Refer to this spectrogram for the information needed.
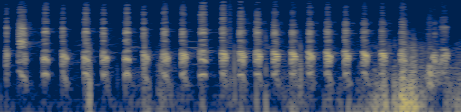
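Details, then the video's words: Calls of a male hunting partridge: a steady train of sharp, clipped chuk notes repeated roughly three times a second, evenly spaced at first and slightly blurring toward the end, where a low rumbling background rises. "Овози кабки шикори Keklik avi Partridge صوت ذكر الحجل للصيد اواز کبک"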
